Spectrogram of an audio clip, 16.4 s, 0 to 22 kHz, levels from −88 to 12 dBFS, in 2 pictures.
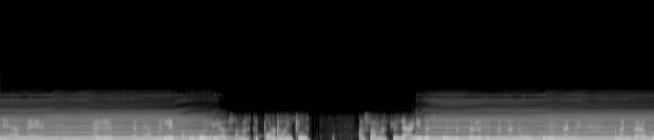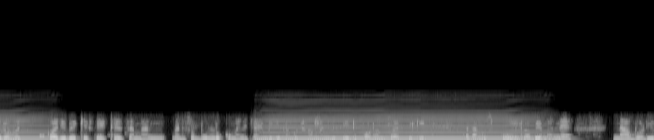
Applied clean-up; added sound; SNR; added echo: none; Wind instrument, woodwind instrument; 3 dB; none.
